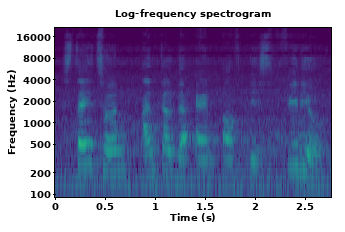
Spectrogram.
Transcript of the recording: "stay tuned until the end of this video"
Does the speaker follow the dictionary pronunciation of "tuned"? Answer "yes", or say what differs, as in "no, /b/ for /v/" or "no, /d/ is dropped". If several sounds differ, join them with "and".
no, /d/ is dropped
